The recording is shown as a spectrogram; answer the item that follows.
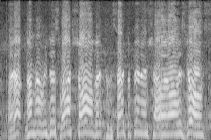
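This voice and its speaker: Over noticeable background noise, a man with a high pitch uses a raised, projected voice at a fairly quick pace. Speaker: livestreamer at protest. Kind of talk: live street commentary. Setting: outdoors at night protest. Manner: loud. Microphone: muffled by face mask.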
